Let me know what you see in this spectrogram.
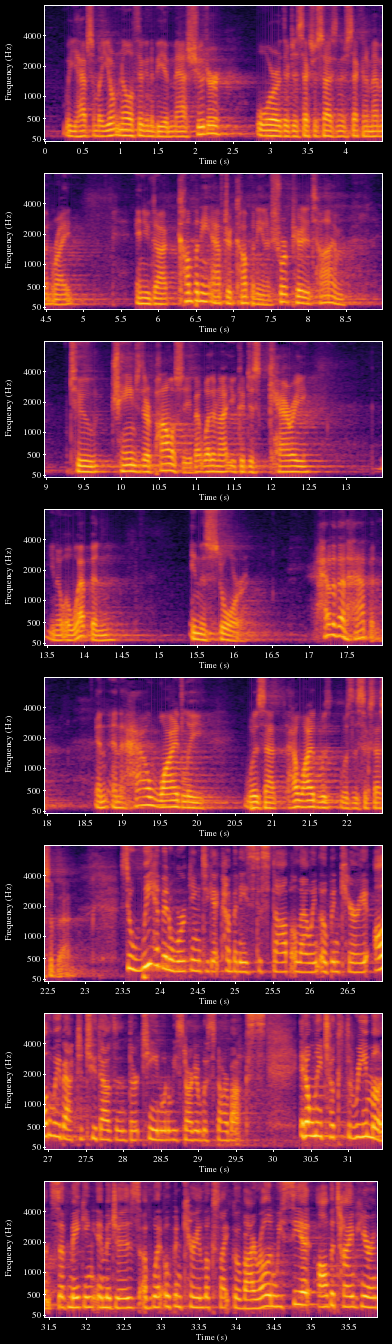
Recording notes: Stay Tuned Unplugged: Live Tour 2019. Denver. Minneapolis. Detroit.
